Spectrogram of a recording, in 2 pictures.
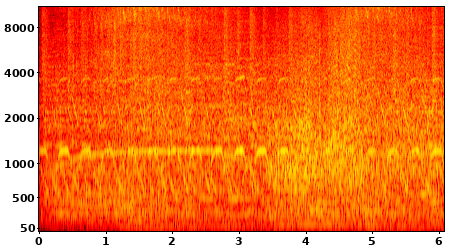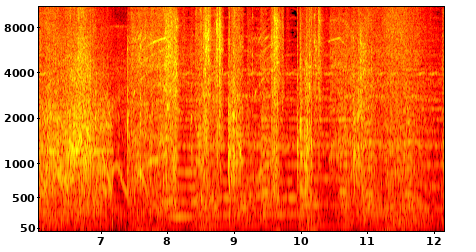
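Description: Emergency-vehicle siren warbling rapidly over background music, then a run of short knocks and clatters over the music from about seven seconds in.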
